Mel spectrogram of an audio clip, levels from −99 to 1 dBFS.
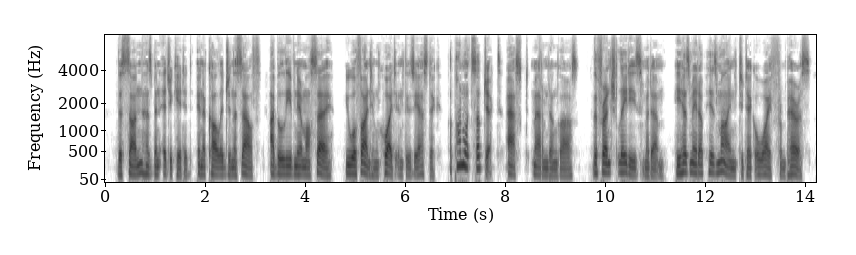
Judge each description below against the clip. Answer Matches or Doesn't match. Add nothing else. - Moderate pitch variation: Matches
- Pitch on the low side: Matches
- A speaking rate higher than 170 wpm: Matches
